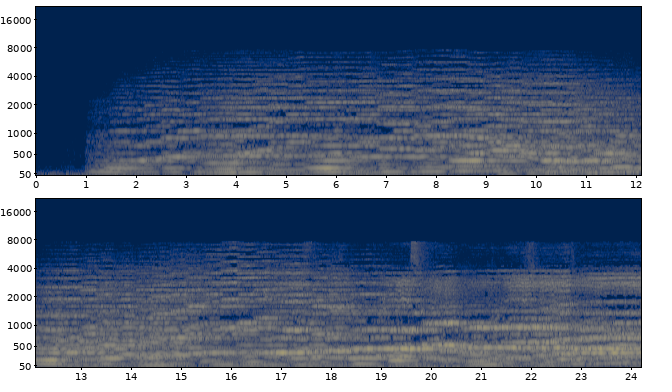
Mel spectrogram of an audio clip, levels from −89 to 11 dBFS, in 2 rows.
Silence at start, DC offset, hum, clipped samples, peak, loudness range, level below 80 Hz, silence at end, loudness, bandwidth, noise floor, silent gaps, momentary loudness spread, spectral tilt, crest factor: 1 s; under 0.1%; none; under 0.1%; -16 dBFS; 9 LU; -50 dBFS; 0 s; -33 LUFS; 8 kHz; -65 dBFS; none; 11 LU; -6 dB/octave; 18 dB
